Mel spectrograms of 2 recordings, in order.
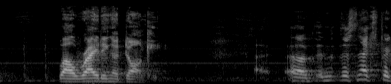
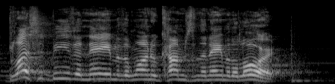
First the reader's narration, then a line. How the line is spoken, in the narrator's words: shouted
